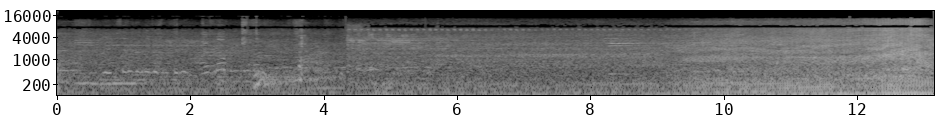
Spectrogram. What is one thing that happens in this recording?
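Traffic hums steadily along a city street.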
